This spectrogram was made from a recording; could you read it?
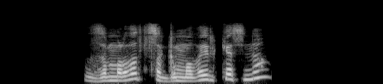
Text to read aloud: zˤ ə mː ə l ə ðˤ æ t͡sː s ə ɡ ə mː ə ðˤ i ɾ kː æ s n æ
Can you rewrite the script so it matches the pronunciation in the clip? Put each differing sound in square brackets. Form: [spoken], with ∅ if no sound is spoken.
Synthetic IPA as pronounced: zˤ ə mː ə [ɾ] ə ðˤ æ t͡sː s ə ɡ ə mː ə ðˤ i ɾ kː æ s n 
